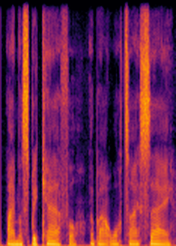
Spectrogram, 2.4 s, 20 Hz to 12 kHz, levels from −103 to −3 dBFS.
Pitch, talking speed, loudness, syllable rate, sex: 135 Hz, 205 wpm, -22 LUFS, 5.4 syllables/s, male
